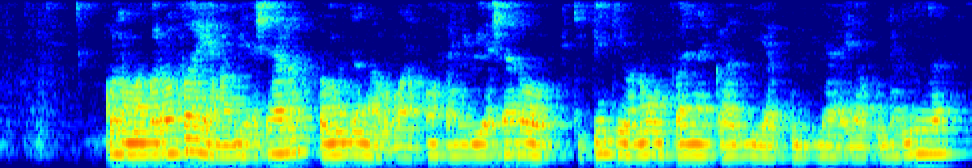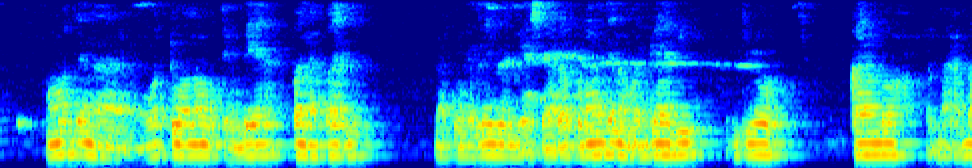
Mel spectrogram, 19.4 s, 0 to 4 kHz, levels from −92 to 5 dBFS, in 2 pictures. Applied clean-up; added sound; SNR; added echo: none; none; none; reverberation time 0.6 s.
